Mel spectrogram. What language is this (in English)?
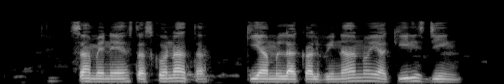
Esperanto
